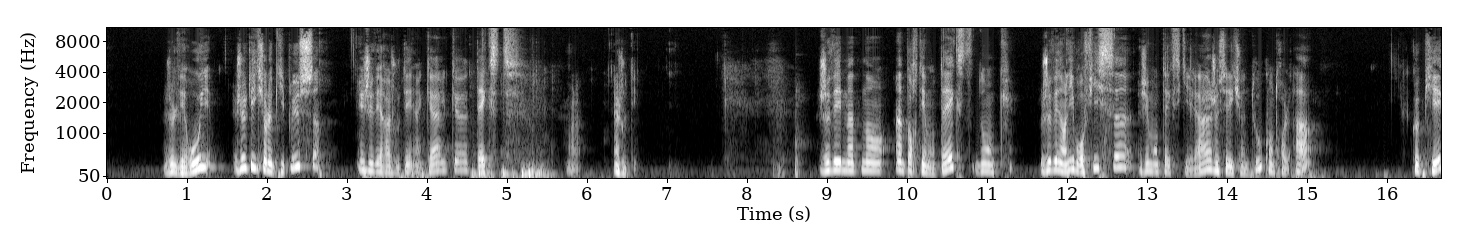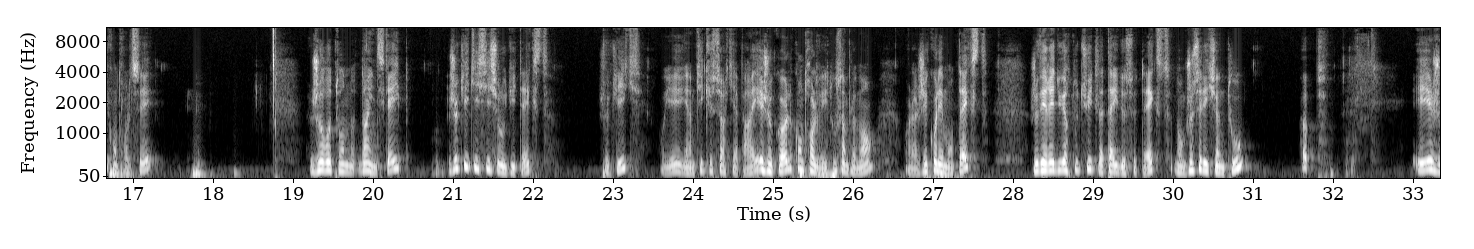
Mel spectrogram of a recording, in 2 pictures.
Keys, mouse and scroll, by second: 0.8 click, 2.6 click, 4.3-5.9 typing, 7.0 click, 7.7 middle click, 11.9 click, 12.8 click, 13.7 click, 14.8 ctrl+a, 16.7 ctrl+c, 17.8 alt+Tab, 19.7 alt+click, 20.3 alt+click, 21.9 click, 22.8 click, 25.5 ctrl+v, 31.0-32.1 drag.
